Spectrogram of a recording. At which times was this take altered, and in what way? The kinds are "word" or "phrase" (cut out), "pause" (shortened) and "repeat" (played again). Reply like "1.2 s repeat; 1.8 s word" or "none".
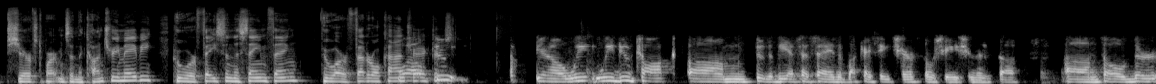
1.7 s pause; 5.3 s pause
